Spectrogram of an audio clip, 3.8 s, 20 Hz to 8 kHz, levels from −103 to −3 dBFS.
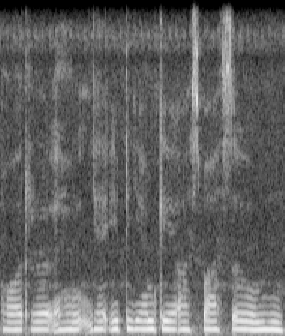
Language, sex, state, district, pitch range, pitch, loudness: Hindi, female, Uttar Pradesh, Etah, 185-195 Hz, 190 Hz, -15 LUFS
